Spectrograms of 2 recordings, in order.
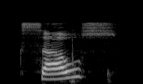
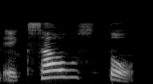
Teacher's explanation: la mayor fuerza de voz lleva en la sílaba xaus. Es una palabra grave y las graves no se tildan cuando terminan en vocal.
